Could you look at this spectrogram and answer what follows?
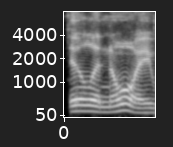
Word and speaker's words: Illinois: bro I'm not from Illinois with a silent S I guess Illinois yeah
